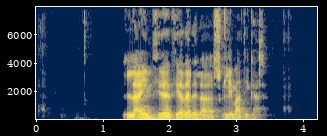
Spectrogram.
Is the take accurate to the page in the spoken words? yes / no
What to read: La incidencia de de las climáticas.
yes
